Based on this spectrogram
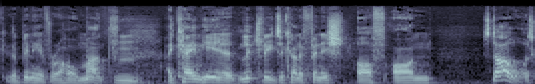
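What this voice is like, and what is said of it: Mixed English-American accent. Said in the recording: “my accent's kind of gone all over the shop ... it's kind of Australian ... I'm originally from the East End, and I used to sound like someone from Albert Square, and then I moved to America, and I picked up this weird accent”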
